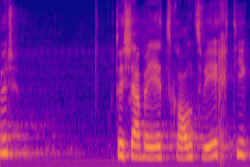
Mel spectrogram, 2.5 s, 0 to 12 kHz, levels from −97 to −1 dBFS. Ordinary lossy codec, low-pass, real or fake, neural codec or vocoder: none; none; real; none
